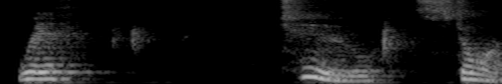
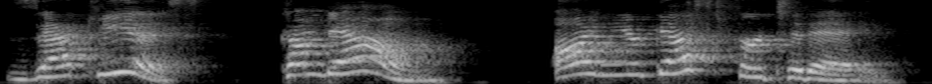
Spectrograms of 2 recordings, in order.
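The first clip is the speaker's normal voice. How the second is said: raised, high call up into a tree; 9 semitones higher, 6 dB louder, slower than usual. Acted. Jesus calling up to the man in the tree, loud and friendly. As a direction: call him down from the branches, bright and loud.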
